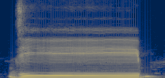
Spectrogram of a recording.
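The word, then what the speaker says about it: جيم: এখন দেখুন জিম, জিমটা ৩ আলিফ টান হবে উচ্চারণের ক্ষেত্রে।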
